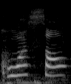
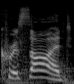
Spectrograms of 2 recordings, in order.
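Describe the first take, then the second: First: It is said with a French pronunciation. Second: It is said with an English pronunciation. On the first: It sounds pretentious. "you pretentious bitch" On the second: It sounds uncultured. "you uncultured swine"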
